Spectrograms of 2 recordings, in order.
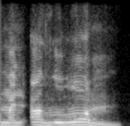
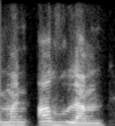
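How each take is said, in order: First: The L sound is heavy and thick. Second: The L sound is light and thin. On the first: This is the Warsh recitation. "they make it mufakham" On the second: This is the usual recitation. "we might say man azlam"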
